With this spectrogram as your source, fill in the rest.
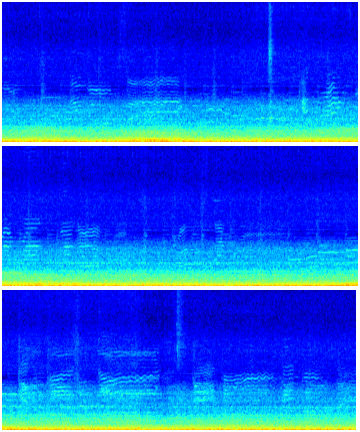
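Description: A heavy truck engine rumbles steadily as the truck drives along.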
